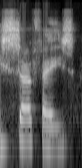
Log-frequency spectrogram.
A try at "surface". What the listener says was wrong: Surface nào, đừng có surface. Cái từ face thì anh thấy đôi khi nó chỉ đọc là face khi nó là cái từ face đứng liền, đứng rời thôi. Còn đâu nó là face, surface.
